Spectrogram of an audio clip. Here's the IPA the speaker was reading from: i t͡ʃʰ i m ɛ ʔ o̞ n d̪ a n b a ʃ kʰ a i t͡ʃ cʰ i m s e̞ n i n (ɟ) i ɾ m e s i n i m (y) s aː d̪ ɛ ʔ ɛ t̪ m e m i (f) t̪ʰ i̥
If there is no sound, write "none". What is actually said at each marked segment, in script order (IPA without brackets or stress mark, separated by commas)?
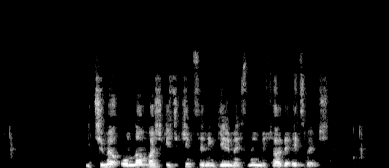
ɟ, y, ʃ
